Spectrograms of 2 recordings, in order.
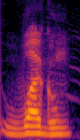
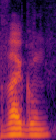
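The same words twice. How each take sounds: First: The first sound is said the Belgian way. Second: The first sound is said the French way. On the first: "Ils disent wagon" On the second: "et pas wagon"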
